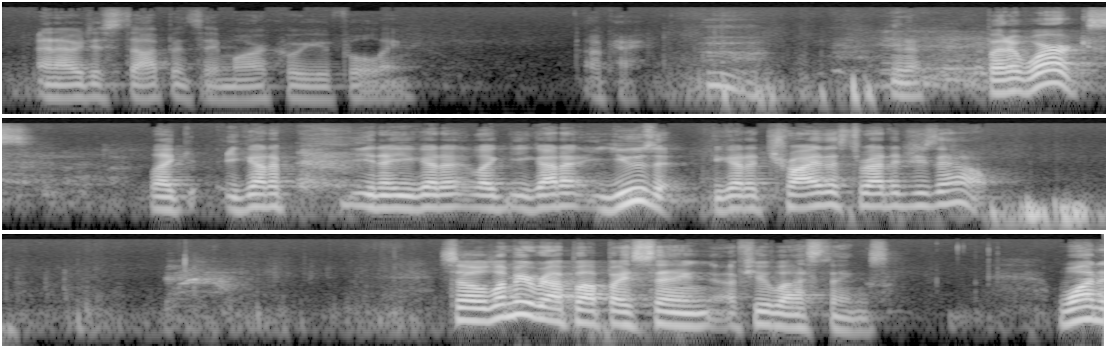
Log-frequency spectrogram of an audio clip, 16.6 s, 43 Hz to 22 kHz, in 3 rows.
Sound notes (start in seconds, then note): 3.3 grunting; 4.3 audience laughs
